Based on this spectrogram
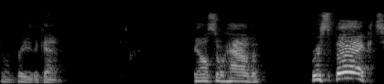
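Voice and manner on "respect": shrill, very high, all-out shouting. Reading out a word written in all caps, shouted word 'Respect'. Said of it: "I say it like that because it's on all caps".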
